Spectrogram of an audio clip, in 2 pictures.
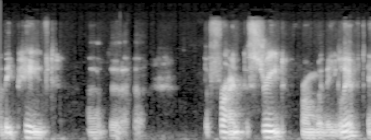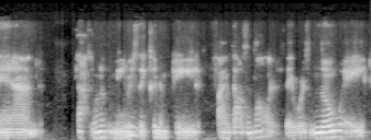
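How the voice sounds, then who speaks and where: A hoarse woman in her forties from Mexico, a native Spanish speaker and Spanish teacher, telling her life story in a halting way and often restarting and repeating phrases. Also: low voice, darkish tone, slight background noise, poor audio. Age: 40s. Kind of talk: personal story told at a forum.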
